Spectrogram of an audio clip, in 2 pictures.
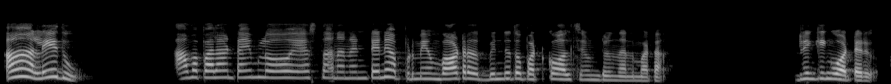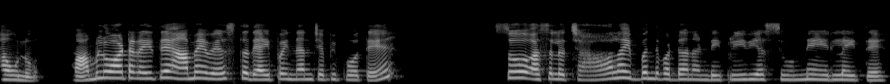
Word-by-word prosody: ఆ! - - +8 0.3
లేదు. 320 -3 +4 1.1
ఆమె 320 +3 +1
పలానా 315 0 +2
టైంలో 325 0 -2 0.3
ఏస్తాననంటేనే 305 0 -3
అప్పుడు 265 -4 -10
మేము 255 -1 -3
వాటరు 265 +1 +5
బిందెతో 270 +2 -2
పట్టుకోవాల్సి 235 -1 0
ఉంటుందన్నమాట. 185 -4 -5 1.4
Drinking 265 +1 -1
water. 200 -5 +5 0.3
అవును. 205 -5 -1 0.4
మాములు 240 +11 +3
వాటరయితే 295 -1 +4 0.2
ఆమె 285 +3 +4
వేస్తది 260 -1 -1
అయిపోయింది 235 +1 -3
అని 235 0 -7
చెప్పి 230 +1 -6
పోతే 210 -3 -3 1.3
సో, 300 - +1 0.2
అసలు 245 0 -3 0.2
చాలా 225 +8 -2
ఇబ్బంది 270 +2 -2
పడ్డానండి 225 -3 -3
ప్రీవియస్ 230 +1 -3 0.2
ఉన్న 225 +2 -6 0.2
ఇల్లయితే. 210 -3 -3
250 Hz, 105 wpm, -25 LUFS, 220-290 Hz, 1.4 s, ఆ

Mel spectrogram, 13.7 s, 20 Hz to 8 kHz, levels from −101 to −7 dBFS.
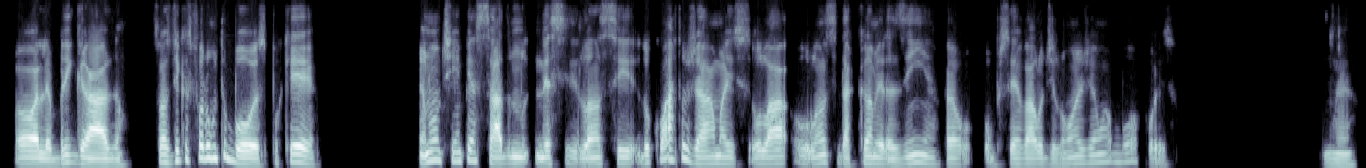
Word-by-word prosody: Olha 110 -2 +5
obrigado. 100 -4 +4 0.3
Suas 140 -2 +1
dicas 175 +5 -3
foram 215 +3 +3
muito 210 +3 0
boas, 115 - +5
porque 125 -1 +2 1.1
eu - - +3
não 175 +4 +1
tinha 160 0 -5
pensado 120 -10 +1
n 115 -1 0
nesse 115 0 -3
lance, 110 +2 -1
do 135 - -3
quarto 190 +8 0
já, 120 -6 0
mas 120 -3 -4
o 115 - -2
lá 120 +1 +3
o 125 - -6
lance 130 +3 -4
da 110 - -2
camerazinha 115 +2 -2
pra 110 0 -2
eu 110 - -8
observá-lo 105 0 -3
de 100 -1 -10
longe 120 +6 -6
é 135 - -4
uma 145 +1 -7
boa 145 +1 -11
coisa. - - -10 1.5
Né? 95 0 -6
115 Hz, 155 wpm, -21 LUFS, 110-135 Hz, 1.5 s, Olha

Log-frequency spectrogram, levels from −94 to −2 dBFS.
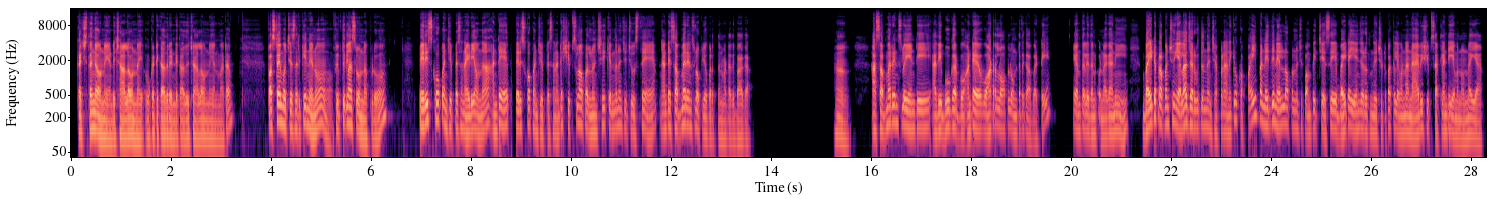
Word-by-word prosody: ఖచ్చితంగా 125 -1 +6
ఉన్నాయండి. 90 -1 +1
చాలా 90 +1 +6
ఉన్నాయి. 90 -2 -2
ఒకటి - - -1
కాదు 95 +1 +4
రెండు 90 0 -2
కాదు 90 +1 -1
చాలా 90 0 +1
ఉన్నాయి 90 -1 -4
అన్నమాట. 80 0 -6 0.8
ఫస్ట్ 145 +4 +7
టైమ్ 175 -2 +8
వచ్చేసరికి 130 +2 0
నేను 115 +6 +2 0.3
ఫిఫ్త్ 130 +6 0
క్లాస్‌లో 150 -4 +5
ఉన్నప్పుడు 90 -1 -3 0.8
పెరిస్కోప్ 180 +5 +6
అని 135 - -4
చెప్పేసి 130 0 -2
ఐడియా 120 +3 +3
ఉందా? 115 +3 +1
అంటే 115 - +1 0.3
పెరిస్కోప్ 135 +2 0
అని 110 - -8
చెప్పేసానంటే - - -5
షిప్స్ - - -5
లోపల - - 0
నుంచి 110 +5 -4
కిందనుంచి 130 +1 -5
చూస్తే 110 -3 -2 0.4
అంటే 135 +2 -1
సబ్‌మరైన్‌లో 145 +2 +2
ఉపయోగపడుతుంది - - -7
అన్నమాట 85 0 -8
అది 85 - -9
బాగా. 85 - -5 1.7
హా! 105 -2 -3 0.7
ఆ - - +5
సబ్‌మరిన్స్‌లో 160 0 +1
ఏంటి 125 +1 -1 0.3
అది 115 +3 +2
భూగర్భం 135 -4 0
అంటే 115 - +3 0.2
వాటర్ 115 +6 +1
లోపల 130 +2 -4
ఉంటది 105 - -8
కాబట్టి, - - -6 0.6
ఎంత 115 - -7
లేదనుకున్నాగాని 105 +1 -3 0.5
బయట - - +8
ప్రపంచం 155 +2 +1
ఎలా - - +7
జరుగుతుందని 140 -4 -2
చెప్పడానికి 110 - -4
ఒక - - -7
పైప్ 215 0 -1
అనేది 160 +2 0
నీళ్ళ 140 +3 +2
లోపల 145 -1 -5
నుంచి 125 - -14
పంపించేసి 135 +4 -3 0.2
బయట 120 +7 +2
ఏం 120 - -5
జరుగుతుంది 115 -3 -4
చుట్టుపక్కల 130 -3 -4
ఏమన్నా 110 +1 -2
నేవీ 105 +7 +1
షిప్స్ 130 - -4
అట్లాంటివి 115 -1 -1
ఏమన్నా 95 -3 -6
ఉన్నాయా, 95 -2 -1
120 Hz, 155 wpm, -24 LUFS, 100-140 Hz, 1.7 s, టైమ్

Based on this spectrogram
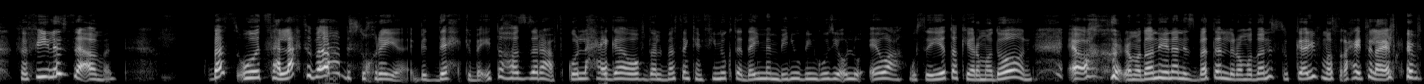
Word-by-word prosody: ففيه 345 +8 +1
لسه 470 - +3
أمل، 240 +3 -9 0.9
بس - - +2
واتسلحت 300 +3 +3
بقى 395 +1 +8
بالسخرية 265 -7 -4
بالضحك، 225 +1 -3
بقيت 260 - -9
أهزّر 275 -4 -2
في - - -24
كل 245 +2 -1
حاجة 265 0 -1
وأفضَل 240 -1 -3
مثلًا 265 +3 -5
كان 240 -3 -8
فيه 245 +4 -9
نكتة 270 0 -4
دايمًا 245 +4 -2
بيني 245 +2 -3
وبين 255 -1 -4
جوزي 255 +1 -3
أقول 245 - -4
له: 240 - -5 0.2
"اوعى 270 -4 +1
وصيتك 240 +7 -1
يا 230 - +1
رمضان،" 245 +6 +2 0.4
آه، 395 +1 +7 0.4
رمضان 225 +6 +2
هنا 290 -1 +3
نسبةً 245 -2 -2
لرمضان 255 -2 -1
السكري 270 -1 -2
في 320 - -9
مسرحية 265 +2 -1
العيال 230 -2 +3
كبرت. 310 -5 -1
260 Hz, 160 wpm, -23 LUFS, 240-285 Hz, 0.9 s, بقى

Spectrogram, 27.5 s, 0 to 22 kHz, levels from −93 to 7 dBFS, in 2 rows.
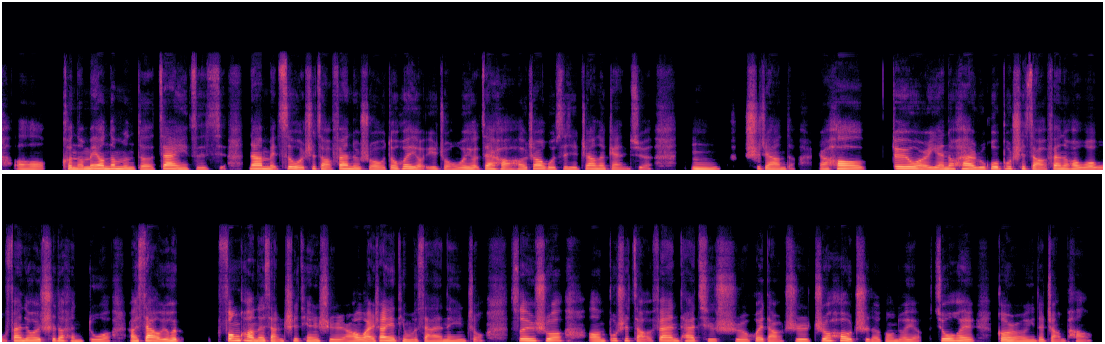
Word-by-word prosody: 呃， 190 0 -3 0.2
可 205 - 0
能 195 0 +1
没 215 +3 +3
有 230 -1 +7
那 230 +3 +4
么 215 -3 +2
地 190 -1 -3
在 240 -2 +6
意 195 - -1
自 190 0 -8
己。 190 - -15 0.3
那 230 -2 +6
每 210 -4 0
次 245 - -2
我 225 -3 +3
吃 210 +3 -6
早 210 -4 -1
饭 235 +2 +3
的 210 -1 0
时 200 - -9
候， 190 0 -1
我 190 - -4
都 210 +2 -2
会 240 0 +2
有 190 -3 -1
一 210 - -6
种 185 -3 -7
“我 200 +2 -1
有 200 -2 -1
在 210 +1 +1
好 200 -3 -1
好 195 +1 -4
照 230 +3 +2
顾 205 -2 -3
自 210 +2 -7
己” 195 - -4
这 215 +4 -6
样 220 - +3
的 210 0 -1
感 200 0 -7
觉， 205 +2 -11 0.5
嗯， 200 0 0 0.3
是 225 - -5
这 210 - -2
样 195 0 0
的。 195 - -16 0.3
然 195 -2 -3
后 220 0 +5 0.3
对 255 -1 +5
于 245 - +7
我 235 -2 +6
而 200 0 +1
言 200 -1 0
的 215 +1 +1
话， 220 -1 +4
如 205 +1 0
果 230 +2 +2
不 235 +2 -4
吃 230 - -4
早 190 -3 0
饭 210 +2 +1
的 205 0 0
话， 210 0 +2
我 195 -1 0
午 210 +1 -6
饭 220 0 +2
就 215 0 +1
会 215 0 +2
吃 220 +2 -3
得 225 - +1
很 195 -4 -6
多， 190 0 -5 0.2
然 205 0 +2
后 205 - -3
下 220 -2 +7
午 195 - +2
就 205 - +3
会 215 0 +4 0.5
疯 250 +1 +5
狂 245 -4 +4
地 210 - +2
想 205 -1 -2
吃 225 +2 -4
甜 205 -2 -3
食， 195 -1 -4
然 190 0 -3
后 210 +1 +3
晚 195 -3 +3
上 230 +4 +6
也 225 - +2
停 210 -2 -5
不 195 - -5
下 195 +1 -4
来 185 0 -4
那 190 0 -3
一 190 0 -6
种。 205 +2 -12 0.3
所 240 - +1
以 235 0 +4
说， 230 0 +1 0.3
呃， 210 -1 +1
不 235 +4 -5
吃 245 0 -5
早 210 -5 -4
饭， 220 -1 +1
它 215 0 -1
其 210 -1 -7
实 195 -1 -5
会 220 +3 -2
导 190 -2 -4
致 205 -1 -3
之 235 - 0
后 230 0 +2
吃 200 -1 -7
得 190 0 -6
更 195 -1 -6
多， 195 0 -5
也 190 0 -6 0.2
就 240 -1 +3
会 215 -3 +1 0.3
更 220 -2 +3
容 190 -1 -2
易 185 - -5
地 195 +1 -4
长 190 0 -7
胖。 195 +3 -9
205 Hz, 275 characters per minute, -20 LUFS, 195-225 Hz, 0.5 s, 有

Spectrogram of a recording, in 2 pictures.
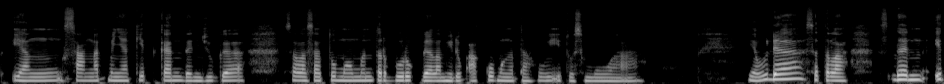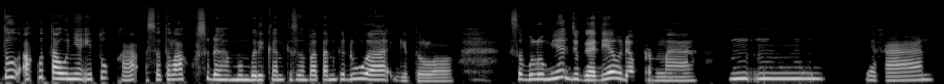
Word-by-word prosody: yang 175 0 -3
sangat 180 0 -6
menyakitkan, 180 0 -4
dan 170 0 -2
juga 180 +1 -4 0.4
salah 185 -2 -2
satu 180 +2 -4
momen 180 0 -2
terburuk, 180 0 -1
dalam 170 -1 +1
hidup 170 +1 -4
aku, 190 - -5
mengetahui 170 0 -6
itu 165 - -9
semua. 160 -2 -6 1.1
Ya 180 -3 -2
udah, 245 +3 +3
setelah 180 -4 -1 0.3
s - - -21
dan 215 -1 +4
itu, 335 +6 +1
aku 330 - +1
taunya 255 -2 +7
itu, 295 +5 -2
Kak, 205 +2 -3
setelah 225 +4 +1
aku - - -35
sudah 230 -5 +1
memberikan 210 0 +3
kesempatan 215 0 0
kedua, 235 -2 +4
gitu 165 -2 -5
loh. 155 +1 -4 0.5
Sebelumnya 245 +5 +3
juga, 205 -4 +5
dia 255 +8 +7
udah 210 -4 +1
pernah 175 0 -4 0.4
mhm, 265 0 +3 0.5
iya 200 - -4
kan. 195 +4 -2
190 Hz, 130 wpm, -22 LUFS, 175-235 Hz, 1.1 s, taunya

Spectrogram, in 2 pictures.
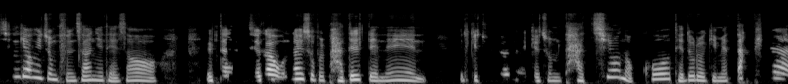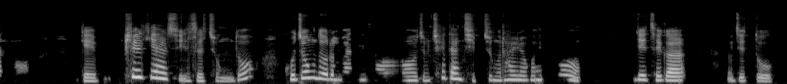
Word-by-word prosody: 신경이 355 -4 +1
좀 245 -4 +1
분산이 195 +1 0
돼서 170 -1 -1 0.5
일단 190 +3 0 0.2
제가 225 +5 +6
온라인 245 +8 +4
수업을 215 -6 0
받을 205 +6 +4
때는 175 -4 0 0.3
이렇게 185 0 -4
주변에 235 +4 -8
이렇게 175 -2 -6
좀 165 0 -4
다 175 - +1
치워 335 - 0
놓고 250 -2 +1
되도록이면 170 -2 -1
딱 - - 0
필요한 275 -4 -1
뭐 - - -16 0.5
이렇게 155 -1 +1 0.3
필기할 320 -6 +6
수 - - -3
있을 165 -1 -2
정도? 210 - -4 0.3
고 225 - +1
정도로만 260 -6 +3 0.2
해서 180 -2 -5
좀 180 0 -6
최대한 270 +3 +1
집중을 190 -1 -4
하려고 205 -1 +1
했고. 210 -4 -2 0.5
이제 215 0 +3
제가 190 -2 +4 0.5
이제 160 -1 -3
또 150 -3 -3
195 Hz, 325 characters per minute, -23 LUFS, 175-240 Hz, 0.5 s, 제가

